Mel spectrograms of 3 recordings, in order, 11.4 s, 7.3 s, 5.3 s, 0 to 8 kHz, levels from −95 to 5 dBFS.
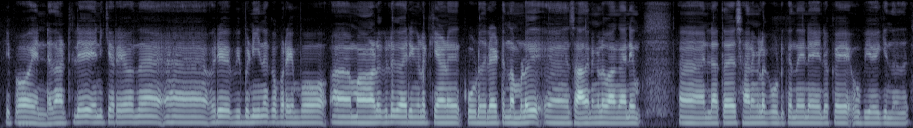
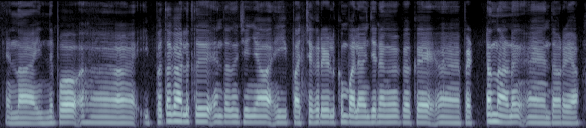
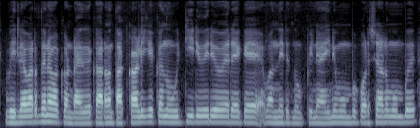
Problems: none marked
